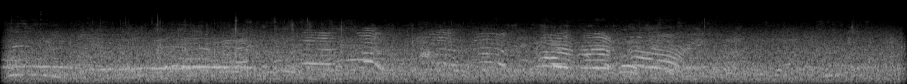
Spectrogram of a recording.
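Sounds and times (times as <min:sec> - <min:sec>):
baseball crowd chatter: 0:00.0 - 0:09.0.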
